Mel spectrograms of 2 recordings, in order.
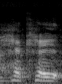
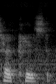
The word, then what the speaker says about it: Hecate: um i think tomorrow's haircast yeah tomorrow it is tomorrow's hecate's um diportum i always mispronounce it um and it's time to honor the goddess hecate oricati and so i have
